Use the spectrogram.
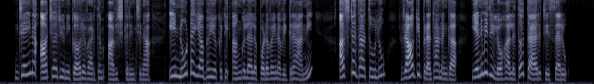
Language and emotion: Telugu, neutral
